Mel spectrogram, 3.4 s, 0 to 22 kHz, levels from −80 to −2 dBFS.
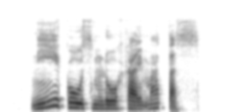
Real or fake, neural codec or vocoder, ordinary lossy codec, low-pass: real; none; Opus, 32 kbps; 10.8 kHz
